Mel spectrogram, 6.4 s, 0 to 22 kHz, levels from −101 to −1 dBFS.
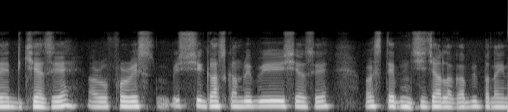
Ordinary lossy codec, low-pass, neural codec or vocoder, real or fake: none; none; none; real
